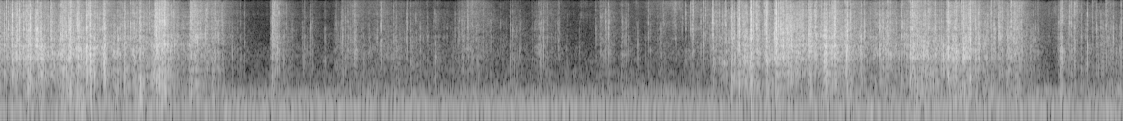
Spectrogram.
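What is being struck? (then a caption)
Thick paper notebook. Fingers with long dark nails grab and flip several white pages of a thick paper notebook, making bright, crisp rustling and crinkling. Two bursts of page-turning open and close the clip, with a quieter stretch of soft paper handling between them over a faint steady low hum.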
